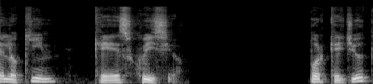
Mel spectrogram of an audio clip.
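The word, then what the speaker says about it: Elohim: juicio por lo tanto se escribe el nombre de la Misericordia pero se pronuncia eloim que es juicio porque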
